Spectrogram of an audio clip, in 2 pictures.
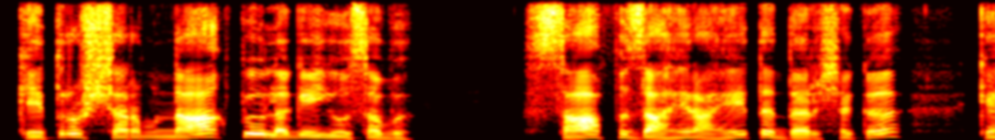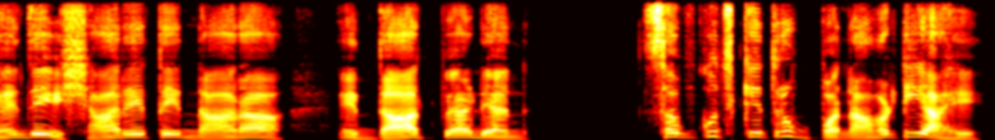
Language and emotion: Sindhi, disgusted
